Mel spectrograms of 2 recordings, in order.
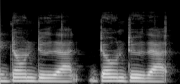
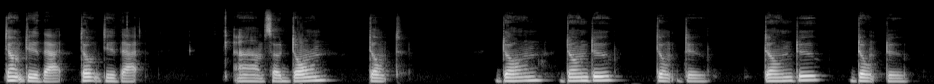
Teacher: that T is there in don't, it's just very slight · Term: slight T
